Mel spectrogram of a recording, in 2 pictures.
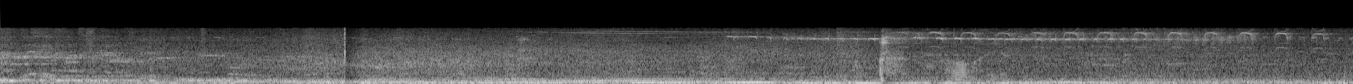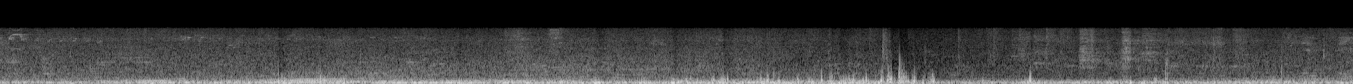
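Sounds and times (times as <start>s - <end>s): bird chirping: 6.4s - 14.6s
wind rumble: 14.4s - 27.0s.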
